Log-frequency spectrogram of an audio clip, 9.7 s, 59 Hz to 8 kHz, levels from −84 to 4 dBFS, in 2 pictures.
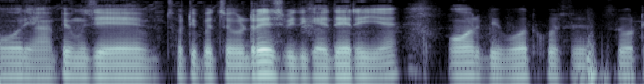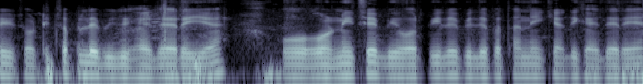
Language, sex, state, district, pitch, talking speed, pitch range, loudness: Hindi, male, Rajasthan, Bikaner, 95 Hz, 230 wpm, 95-100 Hz, -25 LUFS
